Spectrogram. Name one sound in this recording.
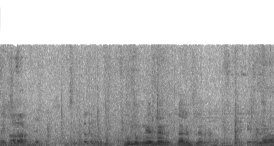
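An elderly man reads aloud in a measured, chanting voice, close by.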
